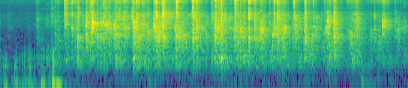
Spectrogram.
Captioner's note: applause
